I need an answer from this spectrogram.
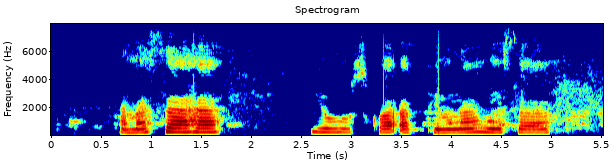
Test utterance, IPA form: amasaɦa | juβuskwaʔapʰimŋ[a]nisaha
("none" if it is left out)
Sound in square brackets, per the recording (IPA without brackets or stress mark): a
